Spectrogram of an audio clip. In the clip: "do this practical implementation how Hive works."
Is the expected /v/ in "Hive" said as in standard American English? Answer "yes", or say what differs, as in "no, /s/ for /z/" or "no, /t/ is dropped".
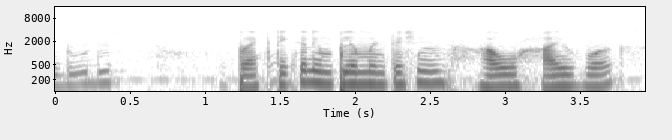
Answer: yes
